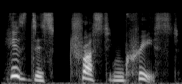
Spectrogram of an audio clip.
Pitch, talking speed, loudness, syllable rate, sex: 230 Hz, 100 wpm, -19 LUFS, 3.5 syllables/s, female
